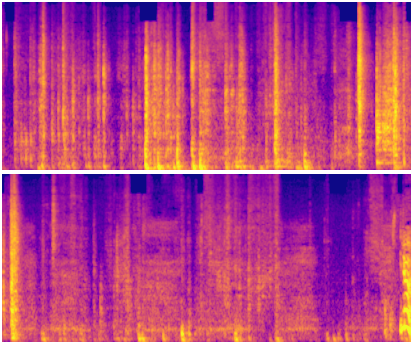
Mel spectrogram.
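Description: Cardstock being trimmed on a paper trimmer and handled on a tabletop: irregular rustling, sliding and scraping with light taps.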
